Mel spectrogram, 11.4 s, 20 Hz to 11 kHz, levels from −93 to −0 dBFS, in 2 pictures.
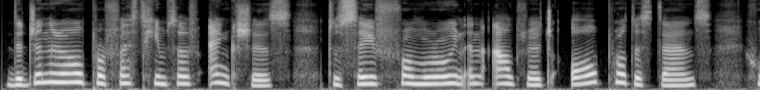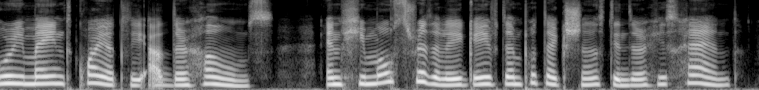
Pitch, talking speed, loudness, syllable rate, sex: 250 Hz, 155 wpm, -16 LUFS, 4.9 syllables/s, female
